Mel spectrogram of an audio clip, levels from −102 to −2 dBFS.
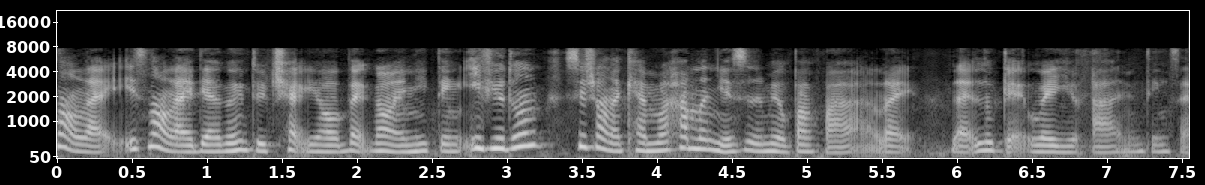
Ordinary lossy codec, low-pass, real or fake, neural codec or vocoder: none; none; fake; codec, 16 kHz, 2 kbps, FreqCodec, larger model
